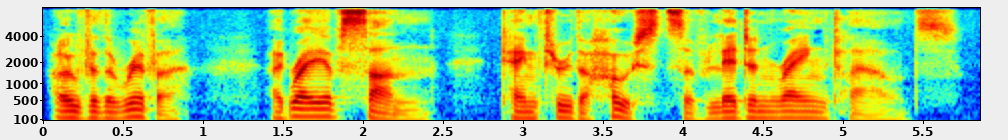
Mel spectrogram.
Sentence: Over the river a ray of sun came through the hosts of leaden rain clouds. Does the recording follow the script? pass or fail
pass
